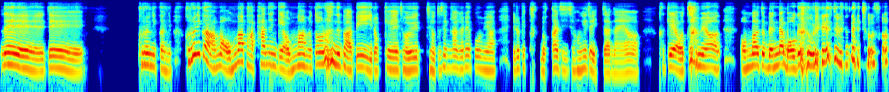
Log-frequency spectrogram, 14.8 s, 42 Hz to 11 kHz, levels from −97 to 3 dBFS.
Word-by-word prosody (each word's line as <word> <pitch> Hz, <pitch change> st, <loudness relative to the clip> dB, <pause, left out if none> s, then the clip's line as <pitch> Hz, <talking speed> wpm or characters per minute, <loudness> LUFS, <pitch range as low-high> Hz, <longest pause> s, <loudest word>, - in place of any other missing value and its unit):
네, 185 Hz, -9 st, +4 dB
네. 165 Hz, -6 st, 0 dB, 0.9 s
그러니깐요. 200 Hz, -8 st, -1 dB, 0.2 s
그러니까 395 Hz, +5 st, +4 dB
아마 200 Hz, +3 st, -1 dB
엄마 195 Hz, +12 st, +3 dB
밥하는 230 Hz, -4 st, -3 dB
게 180 Hz, -2 st, -1 dB
엄마 180 Hz, +8 st, -1 dB
하면 185 Hz, -3 st, -4 dB
떠오르는 235 Hz, 0 st, +2 dB
밥이 180 Hz, +3 st, 0 dB
이렇게 155 Hz, +2 st, -2 dB
저희 165 Hz, +1 st, -1 dB
저도 165 Hz, -1 st, -8 dB
생각을 185 Hz, -2 st, -6 dB
해 195 Hz, -, -3 dB
보면 165 Hz, -4 st, -6 dB, 0.3 s
이렇게 175 Hz, +2 st, -7 dB
탁 185 Hz, -, -12 dB
몇 145 Hz, -1 st, -7 dB
가지 170 Hz, -4 st, -3 dB
정해져 160 Hz, +3 st, -6 dB
있잖아요. 135 Hz, +1 st, -5 dB, 0.3 s
그게 190 Hz, +2 st, +1 dB
어쩌면 190 Hz, +3 st, +1 dB, 0.3 s
엄마도 215 Hz, +5 st, +2 dB
맨날 205 Hz, +5 st, +4 dB
먹여 175 Hz, +1 st, +5 dB
우리 210 Hz, -, +4 dB
애한테 325 Hz, +3 st, +3 dB
맨날 240 Hz, +5 st, 0 dB
줘서 245 Hz, +3 st, -3 dB
185 Hz, 310 characters per minute, -15 LUFS, 160-215 Hz, 0.9 s, 먹여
